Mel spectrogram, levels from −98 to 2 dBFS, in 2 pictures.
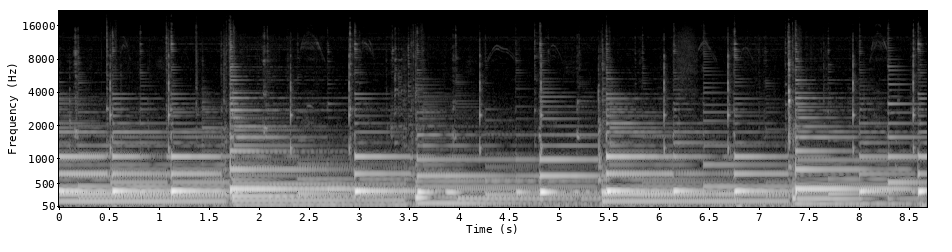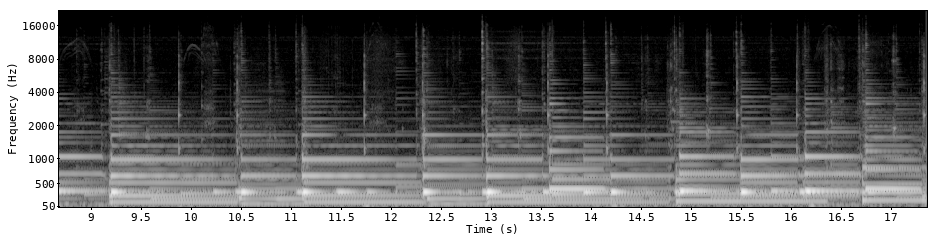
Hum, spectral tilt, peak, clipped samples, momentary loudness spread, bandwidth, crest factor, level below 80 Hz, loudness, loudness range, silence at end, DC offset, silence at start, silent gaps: none; -9 dB/octave; -2 dBFS; under 0.1%; 10 LU; 5.4 kHz; 18 dB; -44 dBFS; -20 LUFS; 3 LU; 0 s; under 0.1%; 0 s; none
